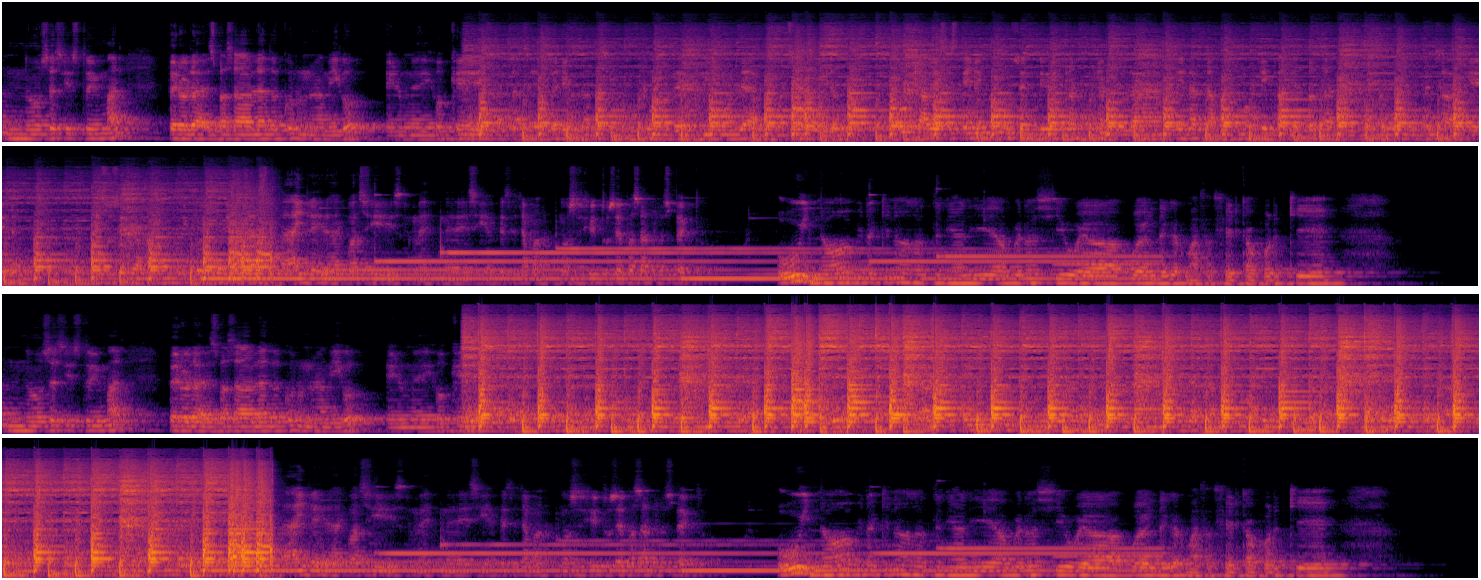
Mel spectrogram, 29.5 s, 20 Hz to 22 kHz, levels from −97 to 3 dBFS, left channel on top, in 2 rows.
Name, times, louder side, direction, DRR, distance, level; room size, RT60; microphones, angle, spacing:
voice 1, 0.0-3.5 3.8-8.4 8.9-15.0 15.7-21.6, left 1 dB, 70° left, 0 dB, 2.2 m, -40 dB
sound 1, 4.6-17.5, right 8 dB, 85° right, 0.4 m, -30 dB
sound 2, 16.7-26.4, left 1 dB, 45° left, 0.8 m, -41 dB
voice 2, 22.5-28.6, equal, 10° left, 2 dB, 1.0 m, -38 dB
16.0 x 5.3 x 2.4 m, 0.99 s
head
